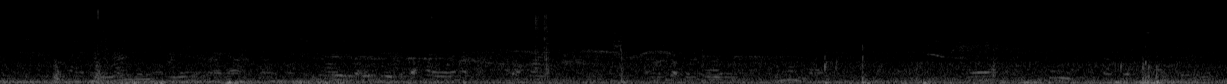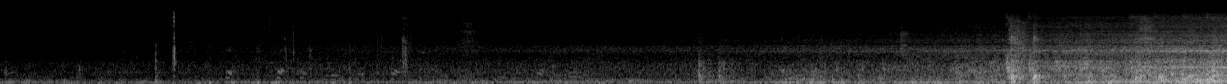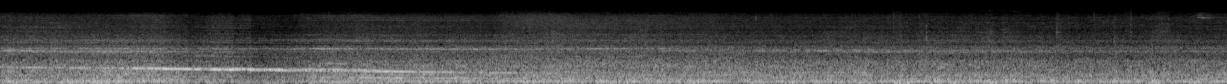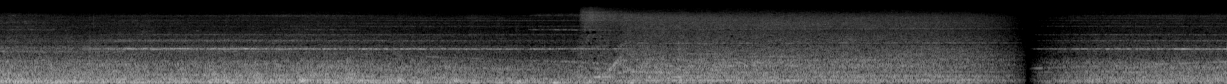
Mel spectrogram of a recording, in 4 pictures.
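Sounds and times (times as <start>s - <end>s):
train wheels rumbling on rail: 19.2s - 49.0s
steady high squeal: 36.5s - 49.0s.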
